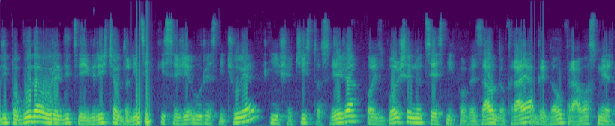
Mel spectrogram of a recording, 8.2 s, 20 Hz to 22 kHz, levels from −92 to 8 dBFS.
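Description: Throughout the speech, hard clipping from about 9 dB of overdrive flattens the loudest peaks, a small share of samples, adding harsh crackle on the peaks. The whole clip also has dull, flickering treble with gritty noise, likely Bluetooth SBC compression at a low bitrate around 96 kbps. From 1.75 to 2.10 s, between "igrišča v" and "ki se že uresničuje", processor overload crackle tears the sound as roughly 10 ms buffers are repeatedly skipped. A second, shorter burst of the same crackle follows "izboljšanju cestnih povezav do", from 7.08 to 7.25 s.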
